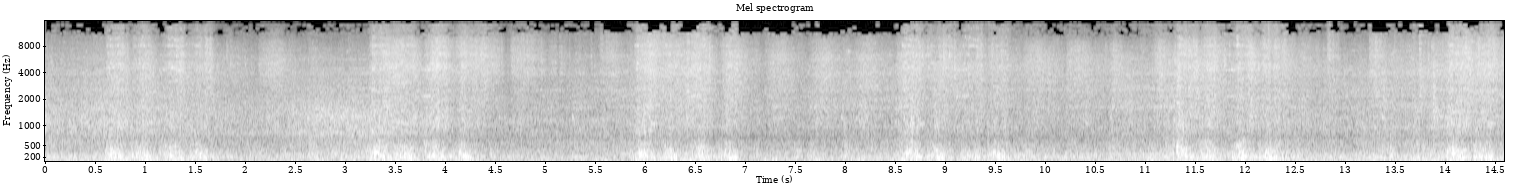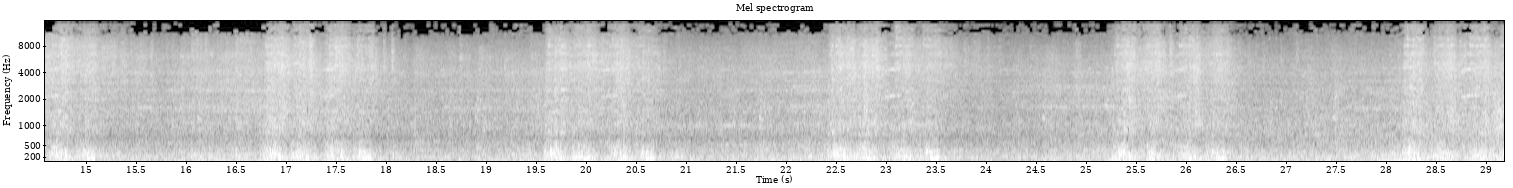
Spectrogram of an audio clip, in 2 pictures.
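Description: Freight train cars rolling past, steel wheels clacking over the rails, with a surge of clatter about every three seconds as each car's wheel sets go by.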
